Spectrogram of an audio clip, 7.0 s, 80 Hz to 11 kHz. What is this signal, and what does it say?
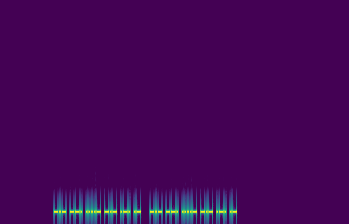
Morse code, heard as a keyed tone, about 44 wpm, 700 Hz. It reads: KG4KRA KG4KRA
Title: USA Call Signs Repeated 2x 45wpm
